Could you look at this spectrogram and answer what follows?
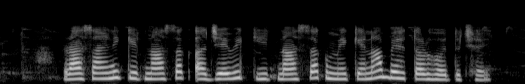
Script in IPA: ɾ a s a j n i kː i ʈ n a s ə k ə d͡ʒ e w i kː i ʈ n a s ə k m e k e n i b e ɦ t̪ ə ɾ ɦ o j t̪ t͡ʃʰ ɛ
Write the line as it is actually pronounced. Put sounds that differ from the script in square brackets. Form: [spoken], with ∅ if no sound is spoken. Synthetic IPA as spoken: ɾ a s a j n i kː i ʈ n a s ə k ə d͡ʒ e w i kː i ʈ n a s ə k m e k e n [a] b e ɦ t̪ ə ɾ ɦ o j t̪ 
